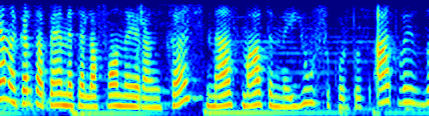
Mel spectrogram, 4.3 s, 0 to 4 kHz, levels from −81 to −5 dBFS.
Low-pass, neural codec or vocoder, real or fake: 3.6 kHz; none; real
